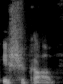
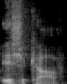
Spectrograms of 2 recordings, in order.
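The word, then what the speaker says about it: Iskhakov: cyrillics uh the celix it's got an x and it acts as like an h so it's more like ishikov okay so russon ishikov uh he's a second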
